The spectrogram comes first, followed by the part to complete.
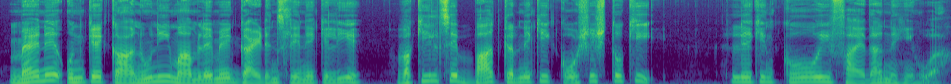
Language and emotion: Hindi, sad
